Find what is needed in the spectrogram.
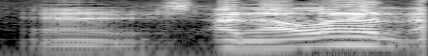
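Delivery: normal talking voice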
